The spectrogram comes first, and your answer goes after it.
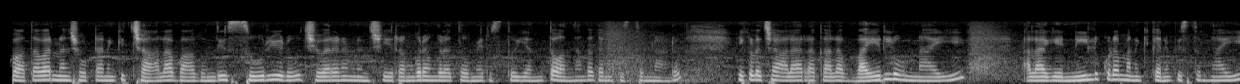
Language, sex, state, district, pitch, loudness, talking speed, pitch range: Telugu, female, Andhra Pradesh, Visakhapatnam, 185 Hz, -20 LUFS, 110 wpm, 180-200 Hz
